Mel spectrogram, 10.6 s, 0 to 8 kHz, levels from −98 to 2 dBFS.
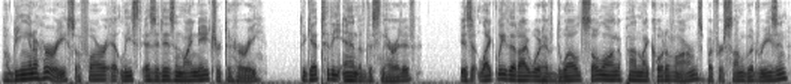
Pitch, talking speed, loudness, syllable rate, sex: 100 Hz, 245 wpm, -17 LUFS, 6.0 syllables/s, male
